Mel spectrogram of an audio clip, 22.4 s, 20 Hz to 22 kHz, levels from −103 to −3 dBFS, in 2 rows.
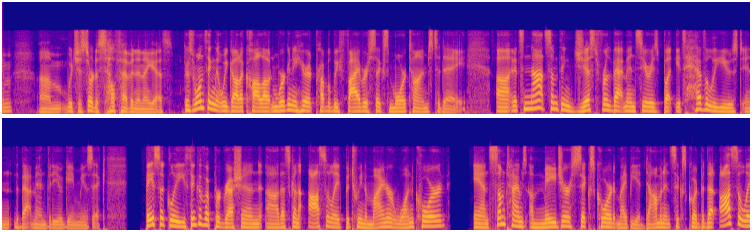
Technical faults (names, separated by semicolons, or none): none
